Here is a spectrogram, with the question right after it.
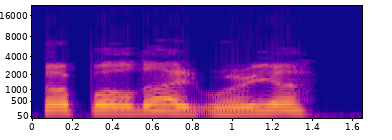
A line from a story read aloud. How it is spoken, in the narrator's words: Wayne asked with a yawn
